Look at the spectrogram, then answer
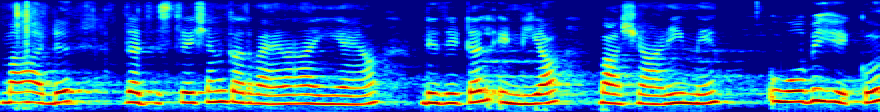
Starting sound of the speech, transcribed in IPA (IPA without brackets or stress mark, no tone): m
